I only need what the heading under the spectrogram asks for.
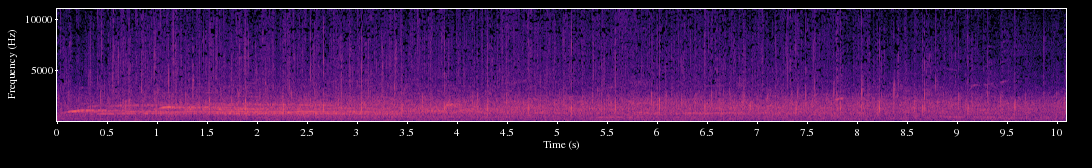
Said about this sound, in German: Vielen, vielen Dank und einen Beifall.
